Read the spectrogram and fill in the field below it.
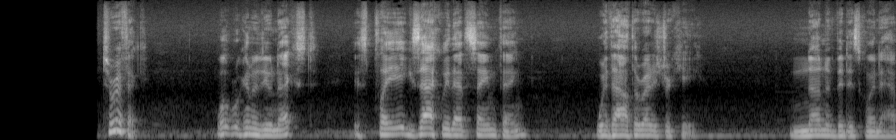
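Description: A middle-aged man speaks calmly and clearly into a close microphone.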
